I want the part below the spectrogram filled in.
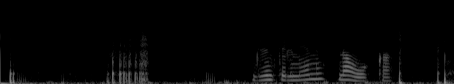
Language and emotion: Russian, neutral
